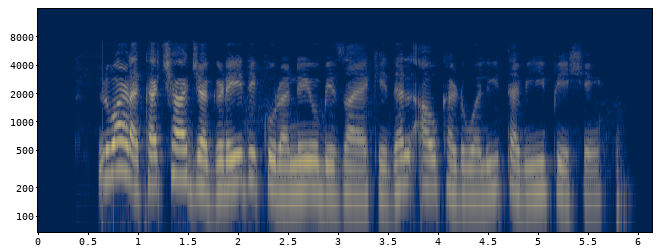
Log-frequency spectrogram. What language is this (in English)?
Pashto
